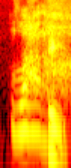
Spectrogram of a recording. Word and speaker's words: Lottahh: Lottah is the first name. Lotta. H. Lottahh. H. 2 H's. Second H is silent.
